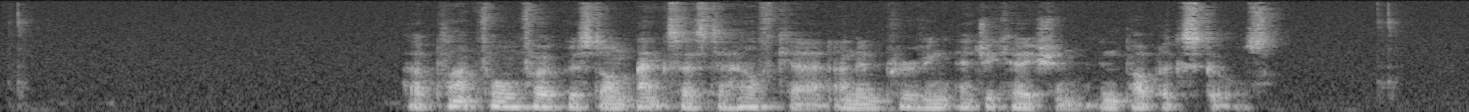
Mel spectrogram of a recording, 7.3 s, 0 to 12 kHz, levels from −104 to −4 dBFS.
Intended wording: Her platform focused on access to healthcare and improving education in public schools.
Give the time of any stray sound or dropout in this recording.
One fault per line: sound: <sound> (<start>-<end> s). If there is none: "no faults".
no faults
